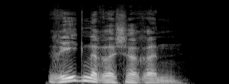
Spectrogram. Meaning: inflection of regnerisch: 1. strong genitive masculine/neuter singular comparative degree 2. weak/mixed genitive/dative all-gender singular comparative degree
- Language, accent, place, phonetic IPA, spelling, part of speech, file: German, Germany, Berlin, [ˈʁeːɡnəʁɪʃəʁən], regnerischeren, adjective, De-regnerischeren.ogg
